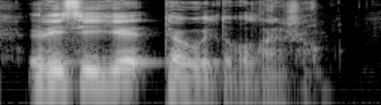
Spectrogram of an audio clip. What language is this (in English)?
Kazakh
